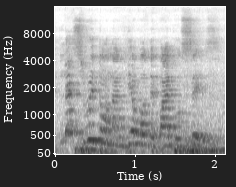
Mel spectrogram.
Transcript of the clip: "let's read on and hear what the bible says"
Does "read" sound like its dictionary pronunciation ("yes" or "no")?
yes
